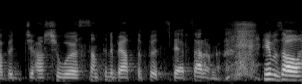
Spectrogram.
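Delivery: ordinary talk, nothing marked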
